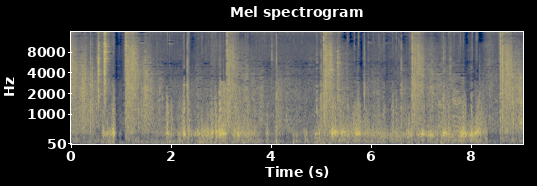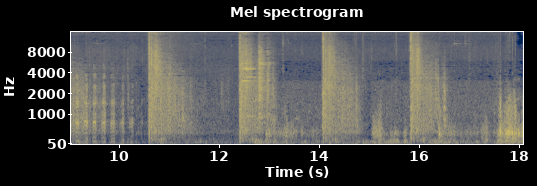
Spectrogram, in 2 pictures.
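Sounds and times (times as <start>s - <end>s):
pistol shots: 0.0s - 7.6s, 8.4s - 9.4s, 10.5s - 11.6s, 12.4s - 13.3s, 14.0s - 15.0s, 15.8s - 16.7s
metallic ring: 12.4s - 13.2s.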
